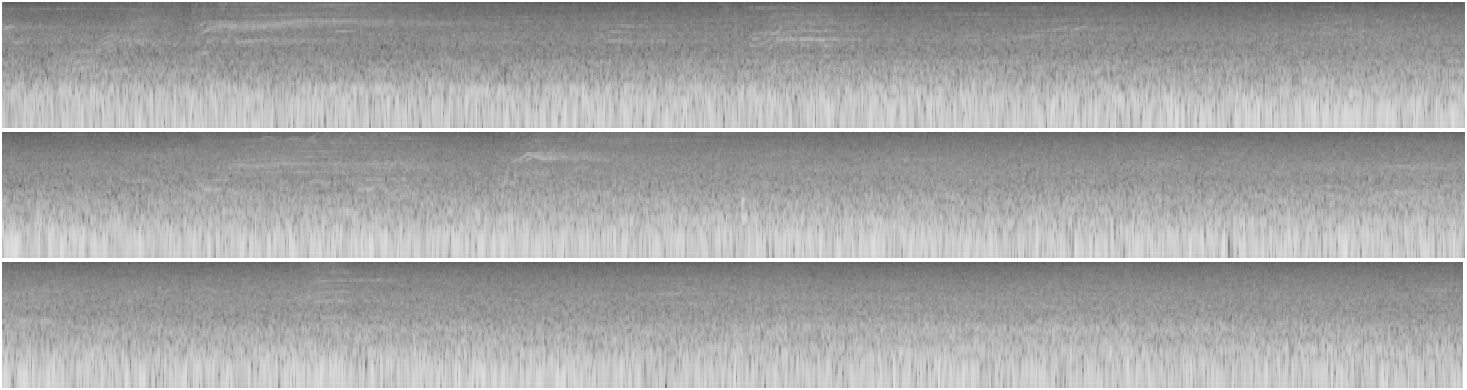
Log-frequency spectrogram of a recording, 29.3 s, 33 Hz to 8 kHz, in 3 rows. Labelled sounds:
4.9	5.6	killer whale, southern resident, 0.75 to 6.2 kHz

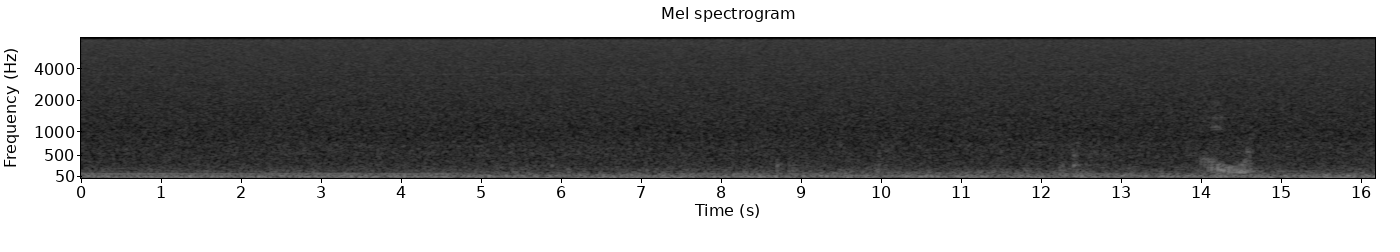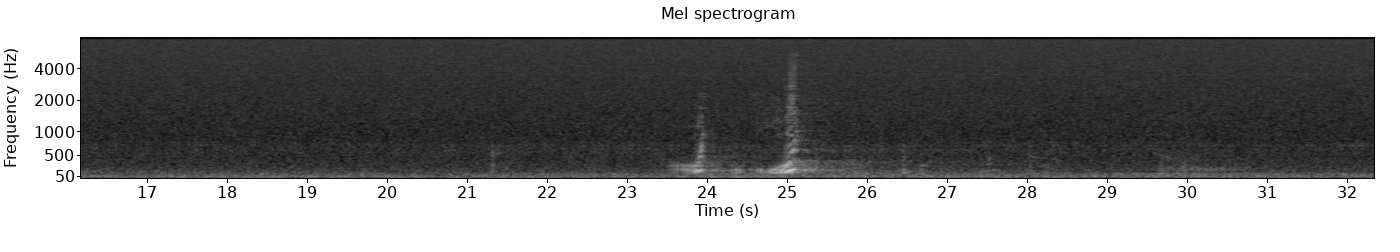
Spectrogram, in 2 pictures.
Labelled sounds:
24.7	24.9	humpback whale, 1.1 to 1.4 kHz

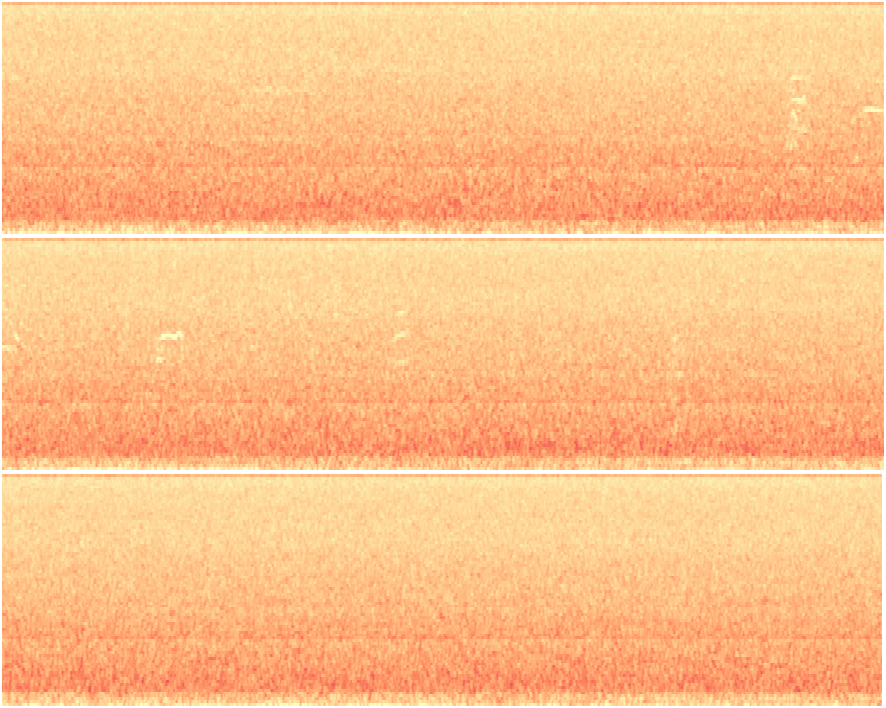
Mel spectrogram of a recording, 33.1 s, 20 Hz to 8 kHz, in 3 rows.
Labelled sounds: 10.8	11.2	killer whale, Bigg's (transient), call T02, 1.9 to 2.1 kHz
13.0	13.3	killer whale, Bigg's (transient), 2.2 to 2.5 kHz

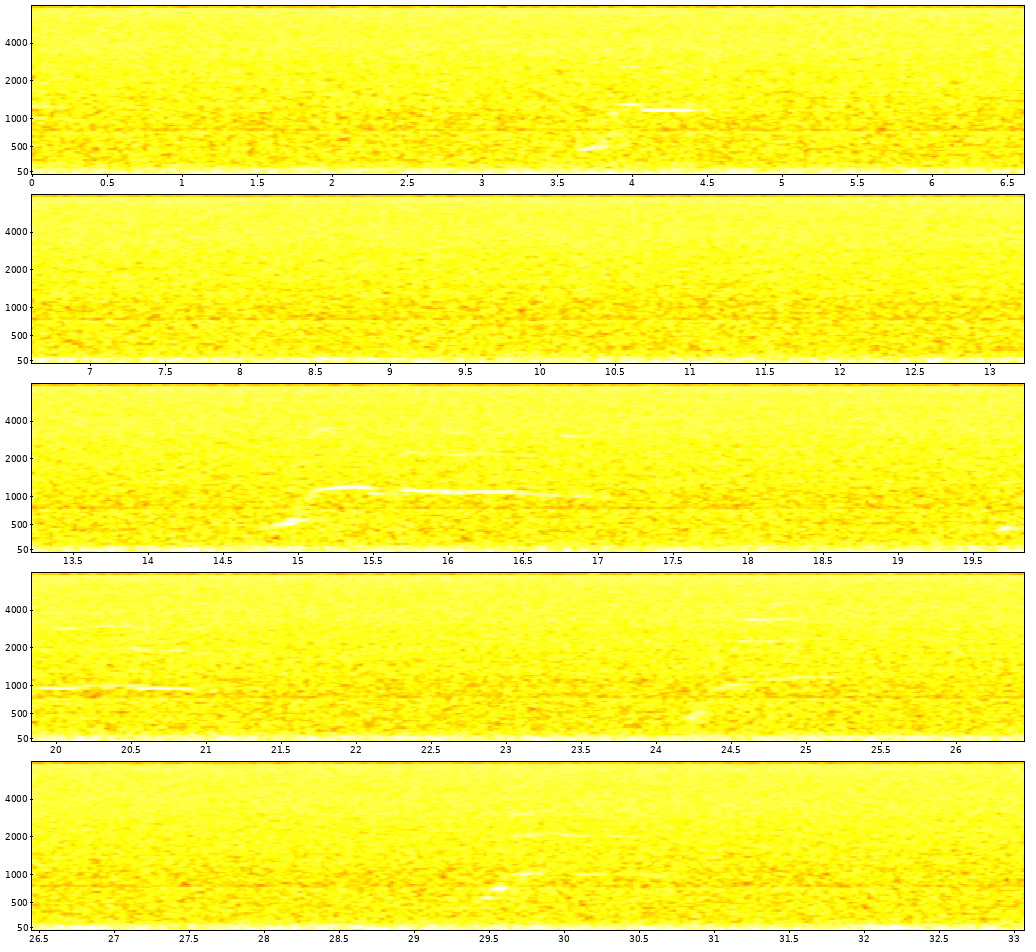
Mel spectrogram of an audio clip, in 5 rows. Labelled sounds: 3.9	4.4	humpback whale, 1.1 to 1.3 kHz
15.1	16.3	humpback whale, 0.93 to 2.2 kHz
19.9	20.2	humpback whale, 0.90 to 1.0 kHz
20.5	20.9	humpback whale, 0.90 to 0.99 kHz
24.4	24.6	humpback whale, 0.90 to 1.2 kHz

